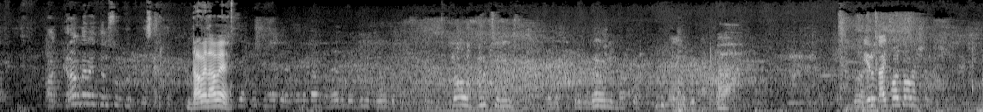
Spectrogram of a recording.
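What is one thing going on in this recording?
Several men talk and laugh together close by.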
